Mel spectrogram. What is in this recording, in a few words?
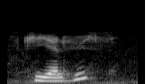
"kiehlhus", alsace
